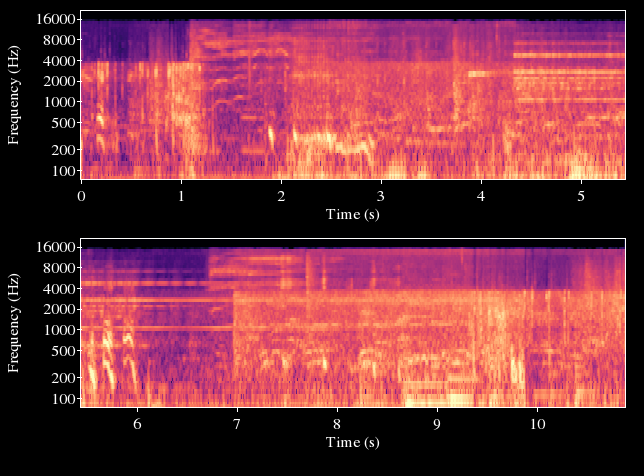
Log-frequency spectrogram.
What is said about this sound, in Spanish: Y toque el timbre de la casa para ver si se llega a acoplar el timbre de la casa con el teléfono.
